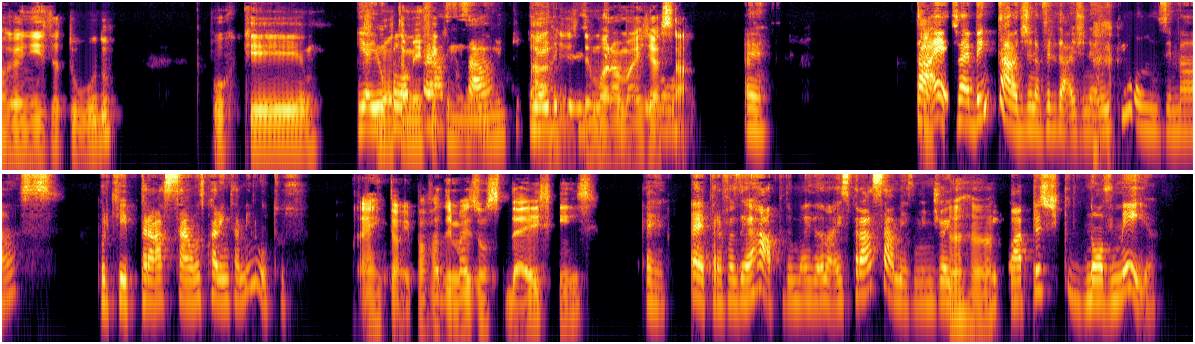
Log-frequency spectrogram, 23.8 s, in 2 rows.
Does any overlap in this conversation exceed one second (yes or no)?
yes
